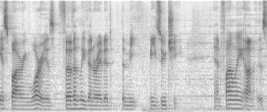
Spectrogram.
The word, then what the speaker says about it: Mizuchi: pronounced Mizuchi. Mizuchi.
